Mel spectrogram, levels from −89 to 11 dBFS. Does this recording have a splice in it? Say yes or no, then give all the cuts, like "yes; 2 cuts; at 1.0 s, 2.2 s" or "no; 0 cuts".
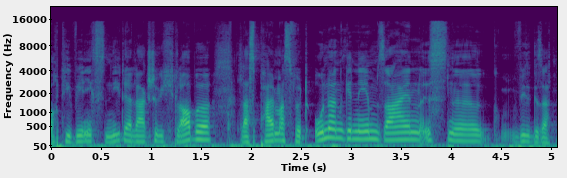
yes; 2 cuts; at 0.9 s, 3.7 s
